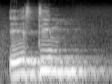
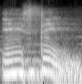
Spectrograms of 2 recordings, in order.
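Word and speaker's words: esteem: एस्टीम। नहीं दोस्तों इसका करेक्ट प्रोनन्सिएशन क्या होगा? ईस्टीम।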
